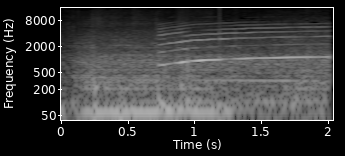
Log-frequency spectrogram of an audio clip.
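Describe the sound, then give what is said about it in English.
A police siren from a North Carolina State Highway Patrol car in a racing video game starts up partway through, a loud wail sweeping steadily upward in pitch over a low, continuous engine rumble. “I have a North Carolina State Highway Patrol car as my race car in Forza”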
